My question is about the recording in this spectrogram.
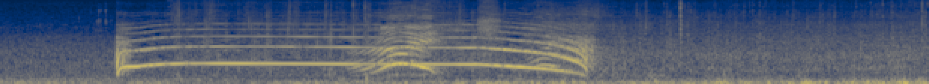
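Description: A siren sounding once as a race's start signal in place of a starting gun that would not fire: a steady tone for about three seconds that sags in pitch as it cuts off. Voices shout over the second half of it.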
